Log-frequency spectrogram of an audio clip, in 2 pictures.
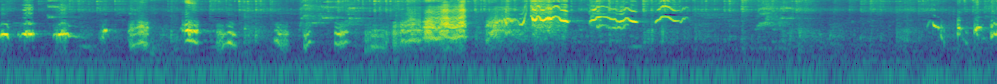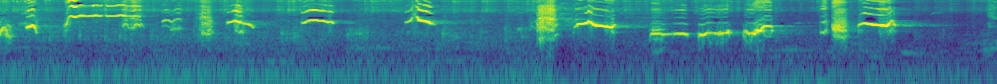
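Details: Black drongo singing busily, with loud harsh chattering followed by clear, upward-bending whistled notes and sharp clicks in an uneven, energetic sequence.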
